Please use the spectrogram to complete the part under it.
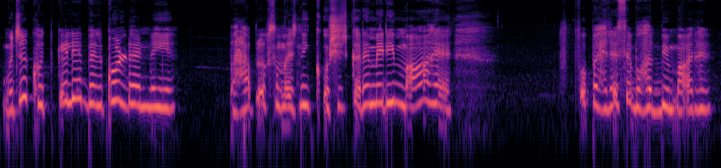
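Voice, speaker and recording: A woman's voice: moderate pace, vocal fry. A woman voicing a desperate young man, pleading. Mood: tearful begging. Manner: pleading, tearful, high-strung. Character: desperate young man begging to leave hospital.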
